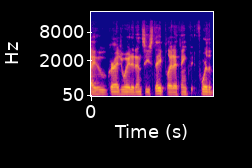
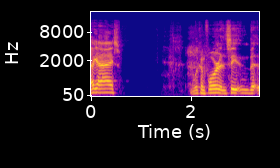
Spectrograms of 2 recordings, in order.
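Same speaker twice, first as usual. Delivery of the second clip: excited, keyed-up, pitched-up delivery; 6 semitones higher, 3 dB louder than usual. Greeting the audience after being asked to say hello: excited voice. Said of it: "that voice was my excited voice".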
